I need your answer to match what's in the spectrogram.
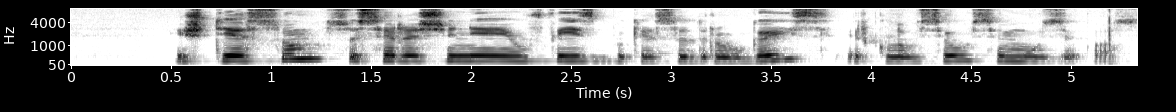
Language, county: Lithuanian, Panevėžys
